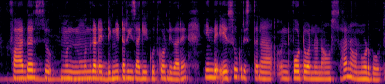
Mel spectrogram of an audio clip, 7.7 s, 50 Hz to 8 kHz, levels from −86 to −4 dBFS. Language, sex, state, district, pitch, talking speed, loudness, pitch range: Kannada, female, Karnataka, Belgaum, 190 Hz, 110 wpm, -30 LUFS, 180-200 Hz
